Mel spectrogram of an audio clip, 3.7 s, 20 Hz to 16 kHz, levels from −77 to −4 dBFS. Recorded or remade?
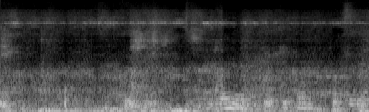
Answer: remade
